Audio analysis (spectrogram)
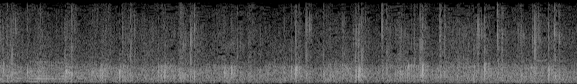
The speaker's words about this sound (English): Let's give the Lord that hand clap of praise. Amen.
